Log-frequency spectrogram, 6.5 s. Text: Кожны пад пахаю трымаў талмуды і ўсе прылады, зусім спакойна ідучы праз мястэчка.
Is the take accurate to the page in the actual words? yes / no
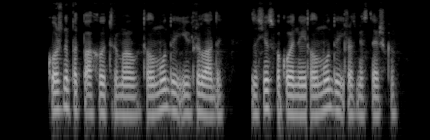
no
